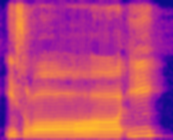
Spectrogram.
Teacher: یا بنی لمبا کرنا ہے تھوڑا سا کیونکہ اوپر چھوٹی مت پڑی ہے. اسرائی بڑی مت تھی اس لیے اسے 4 انگلی کے برابر لمبا کیا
